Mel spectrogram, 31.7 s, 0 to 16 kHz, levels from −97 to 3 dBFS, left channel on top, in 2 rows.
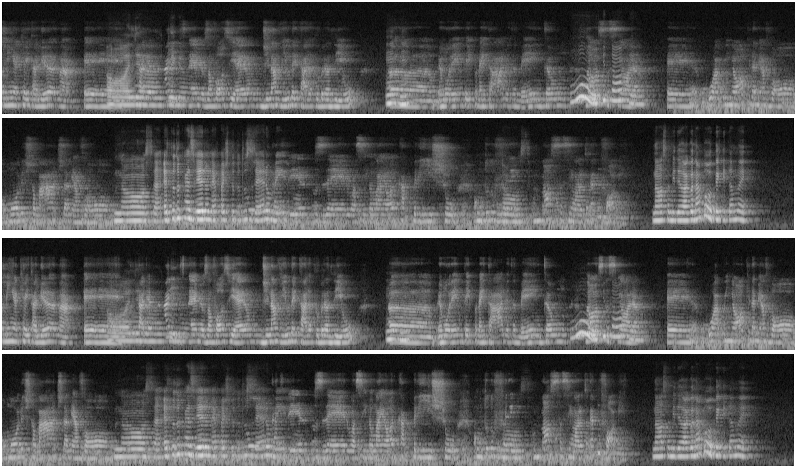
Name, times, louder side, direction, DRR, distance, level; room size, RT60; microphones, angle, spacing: voice 1, 0.0-2.5 2.7-7.3 7.7-11.3 11.7-11.9 12.3-12.8 13.3-18.1 20.8-26.2 26.5-28.4, right 3 dB, 65° right, 7 dB, 0.7 m, -30 dB
voice 2, 2.1-3.9 7.7-8.2 11.4-11.9 12.2-12.9 18.1-21.9 25.7-26.6 28.9-30.7, left 2 dB, 25° left, 8 dB, 0.4 m, -24 dB
sound 1, 13.4-28.1, right 1 dB, 90° right, 1.3 m, -37 dB
6.8 x 3.8 x 4.9 m, 1.1 s
head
